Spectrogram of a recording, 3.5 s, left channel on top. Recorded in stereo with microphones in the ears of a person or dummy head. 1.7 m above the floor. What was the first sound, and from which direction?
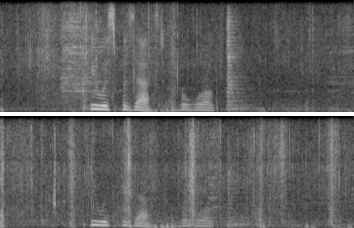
A woman speaking, 70° left (ahead or behind).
